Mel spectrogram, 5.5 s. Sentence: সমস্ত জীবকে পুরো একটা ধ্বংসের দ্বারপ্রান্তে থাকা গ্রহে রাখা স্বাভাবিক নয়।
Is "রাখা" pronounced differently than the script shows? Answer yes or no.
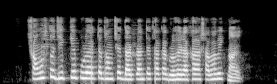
no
